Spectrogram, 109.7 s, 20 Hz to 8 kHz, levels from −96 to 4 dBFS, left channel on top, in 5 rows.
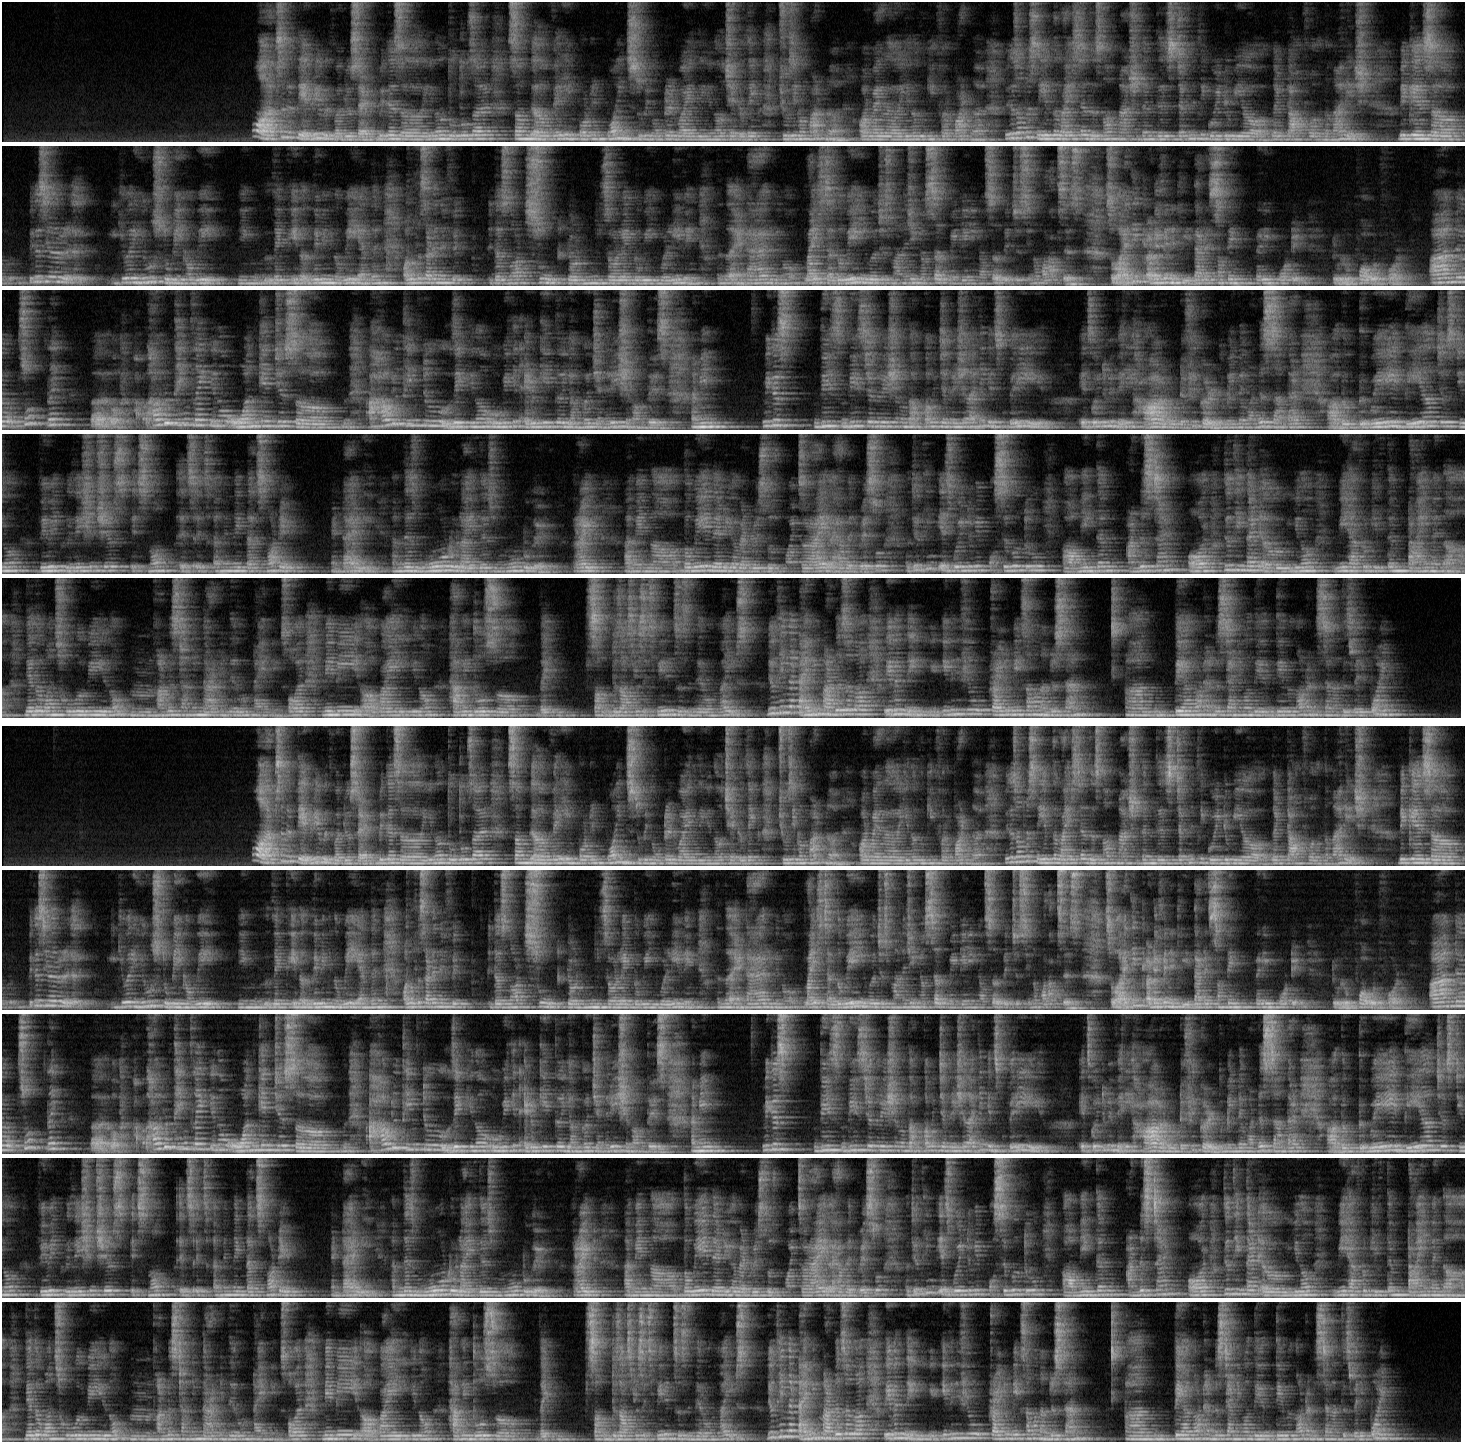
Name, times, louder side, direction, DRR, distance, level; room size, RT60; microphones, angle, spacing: voice 1, 3.7-12.6 12.8-23.1 23.6-25.1 25.5-28.8 29.2-41.5 41.9-42.9 43.3-44.7 45.2-54.6 55.3-55.6 56.1-59.5 60.0-66.1 66.4-70.2 70.8-71.4 71.7-74.0 74.4-74.7 75.2-94.2 94.5-96.2 96.5-98.9 99.2-104.0 104.4-108.5, right 1 dB, 65° right, -1 dB, 2.1 m, -25 dB
7.2 x 5.5 x 2.4 m, 0.77 s
head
